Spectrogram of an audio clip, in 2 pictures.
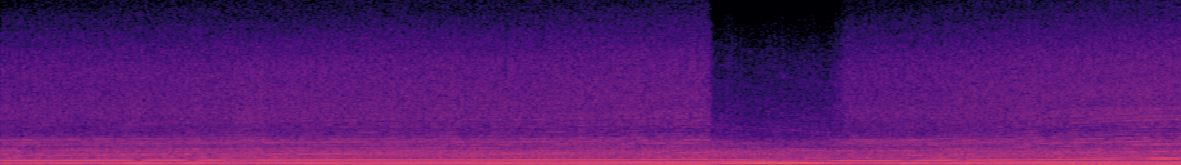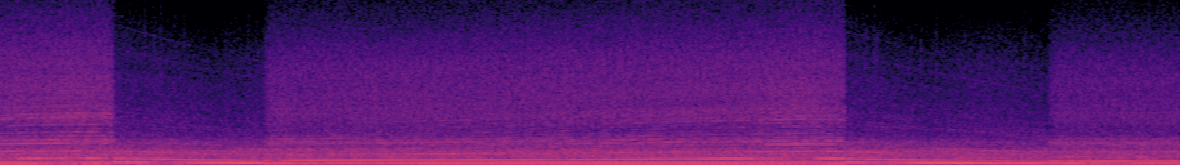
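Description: A sports car engine roars steadily, rising in pitch and dropping sharply at each gear change.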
